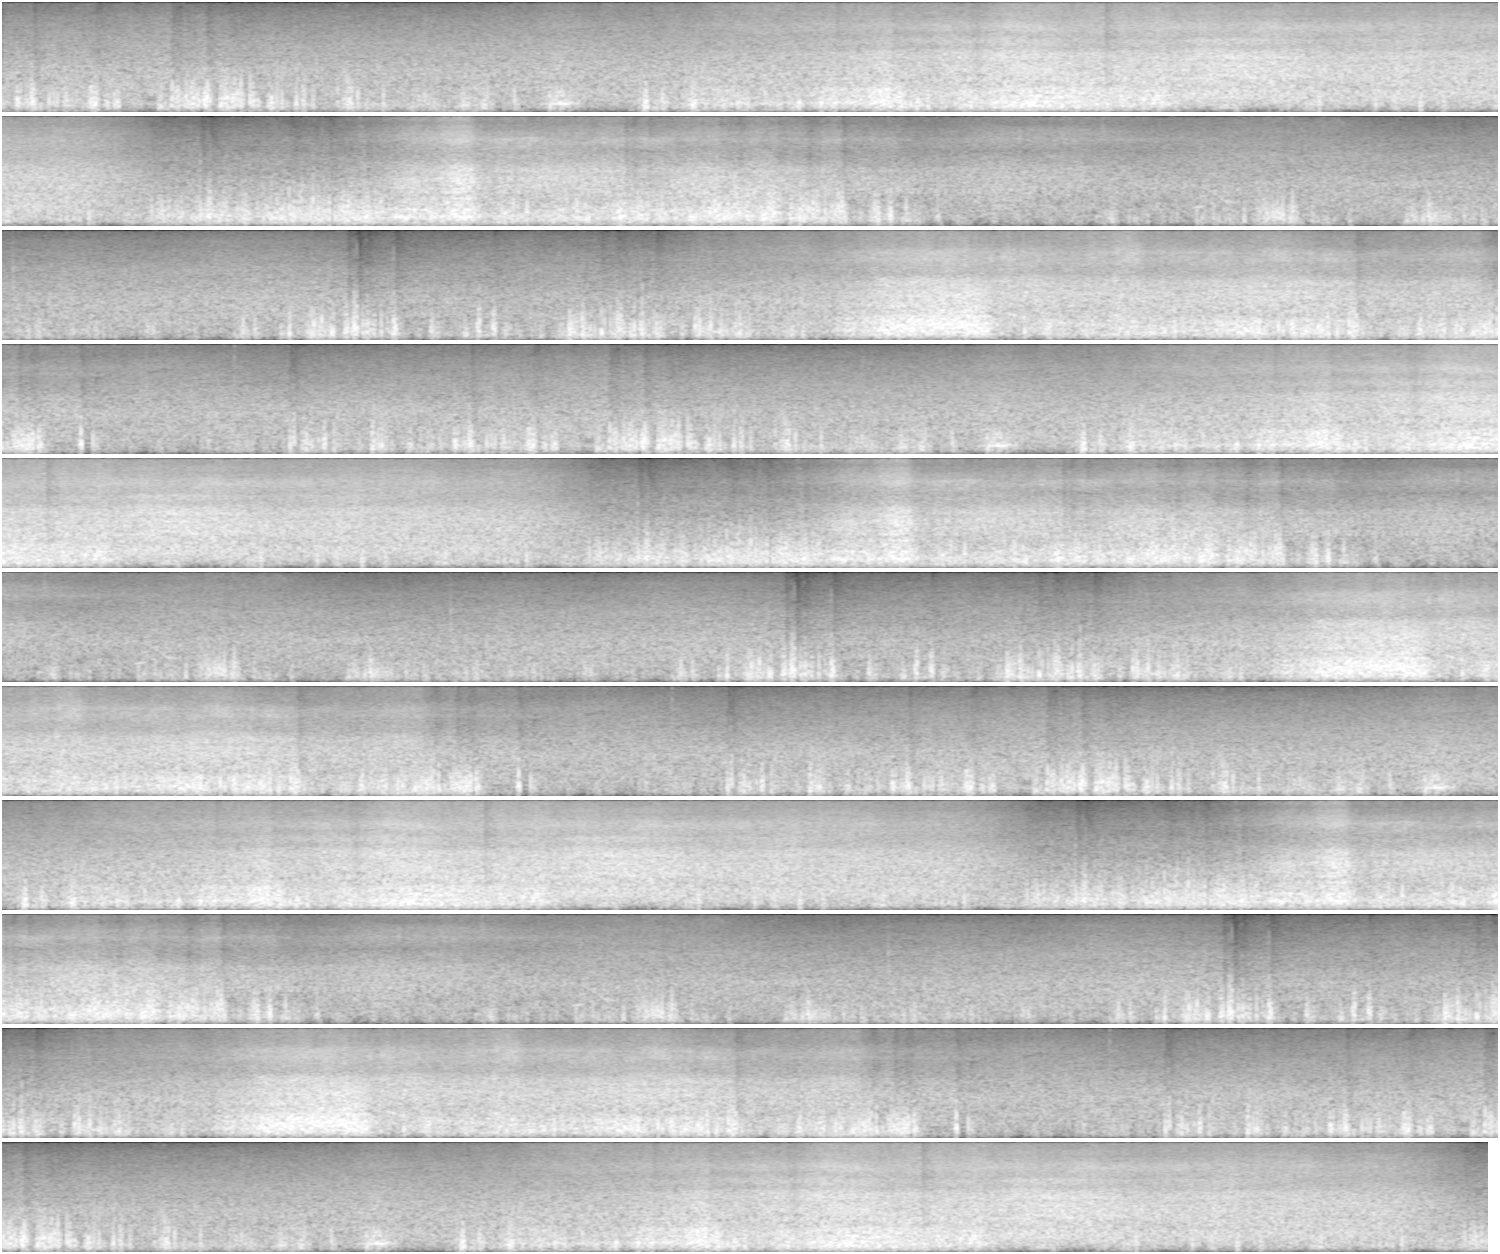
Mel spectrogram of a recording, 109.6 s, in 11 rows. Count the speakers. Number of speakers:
zero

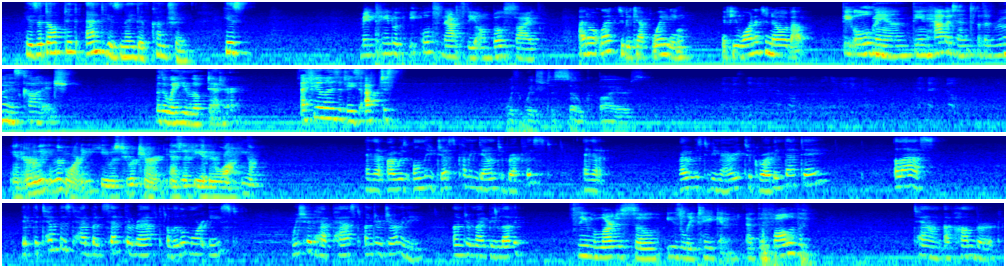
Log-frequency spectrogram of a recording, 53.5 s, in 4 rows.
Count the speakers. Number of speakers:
nine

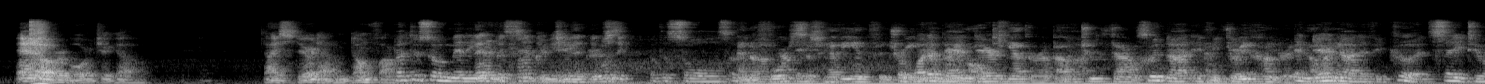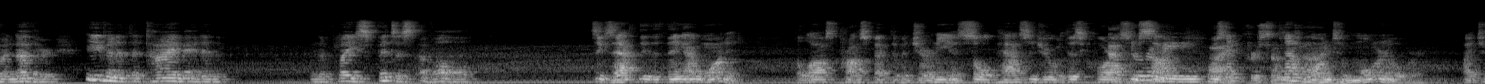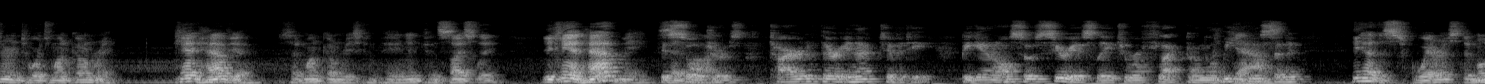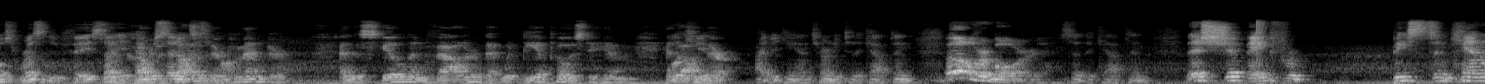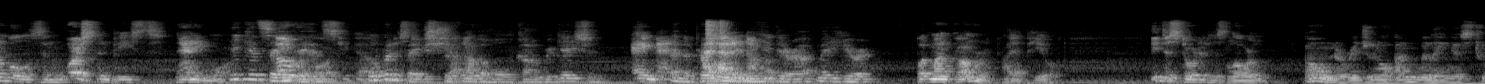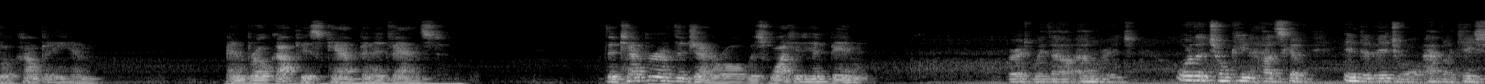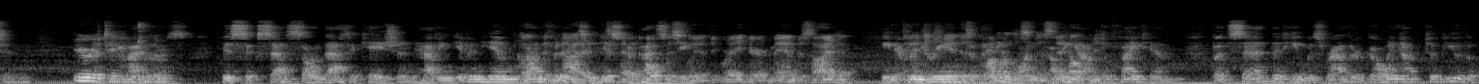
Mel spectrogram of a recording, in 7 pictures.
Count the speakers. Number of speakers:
three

